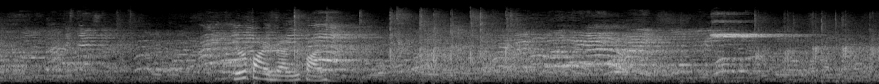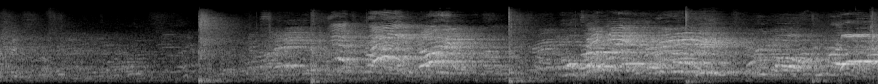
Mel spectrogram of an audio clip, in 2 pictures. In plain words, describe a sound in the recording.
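Young women call out and cheer in a large echoing gym.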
